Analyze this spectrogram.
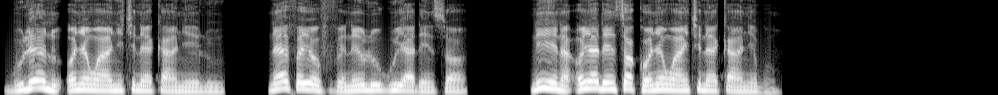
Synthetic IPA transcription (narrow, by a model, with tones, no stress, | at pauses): bu˨li˦e˦nu˨ʔo˦ɲe˦ŋʷa˨ɲɪ˦t͡ʃi˦ne˦ka˨a˨ɲ˦e˦lu˦ | ne˦fe˦jo˨fu˨fe˨ne˦lu˦ɡʷu˦ja˦dɪ˨n̩˨sɔ˦ | ni˦ɦi˦na˨ʔo˦ɲe˦dɪ˨n̩˦sɔ˦ko˦ɲe˦ŋʷa˨ɲɪ˦t͡ʃi˦ne˦ka˨a˨ɲɪ˦bʊ̰˨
